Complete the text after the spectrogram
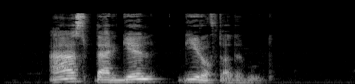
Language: Persian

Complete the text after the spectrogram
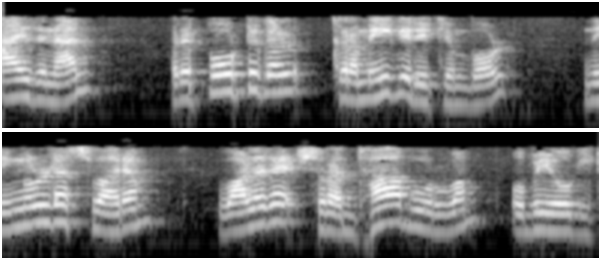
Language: Malayalam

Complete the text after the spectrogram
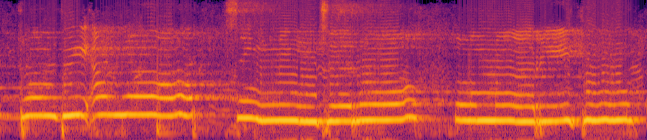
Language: Indonesian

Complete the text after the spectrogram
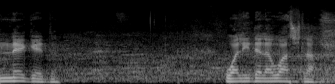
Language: Hebrew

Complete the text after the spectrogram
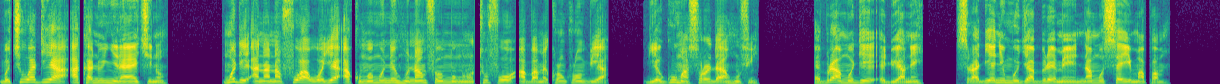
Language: Akan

